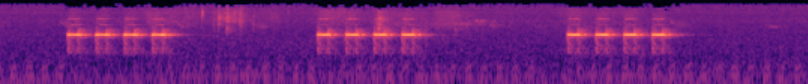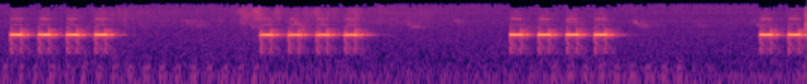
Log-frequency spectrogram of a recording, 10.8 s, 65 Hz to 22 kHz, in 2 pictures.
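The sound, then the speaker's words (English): An electronic computer timer alarm beeps as a 15-second timer runs out, in repeating bursts, each a quick cluster of four sharp, high tones followed by a short pause, continuing steadily and clearly with no talking, until the control key is pressed to stop it. “So I just hit the control key again to stop the timer.”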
